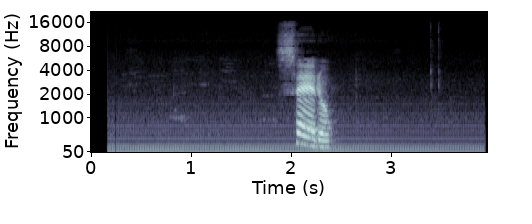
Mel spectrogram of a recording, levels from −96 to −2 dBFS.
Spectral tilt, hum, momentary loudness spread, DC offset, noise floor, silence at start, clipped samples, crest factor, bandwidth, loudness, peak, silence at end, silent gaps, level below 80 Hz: -3 dB/octave; 60 Hz at -45 dBFS; 29 LU; under 0.1%; -46 dBFS; 1.9 s; under 0.1%; 22 dB; 16 kHz; -18 LUFS; -4 dBFS; 1.55 s; none; -48 dBFS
